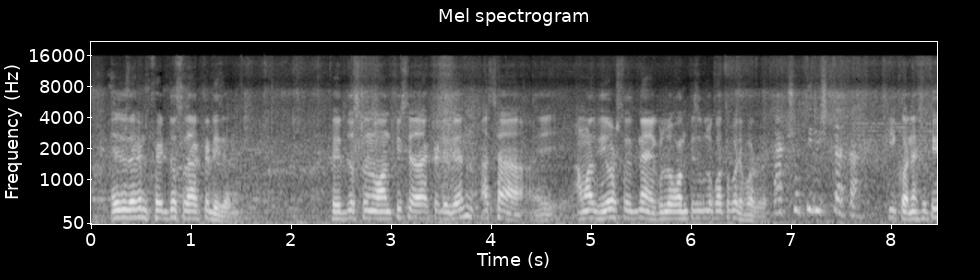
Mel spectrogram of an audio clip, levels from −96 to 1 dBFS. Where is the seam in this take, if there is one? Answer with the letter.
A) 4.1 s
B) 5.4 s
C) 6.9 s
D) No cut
D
